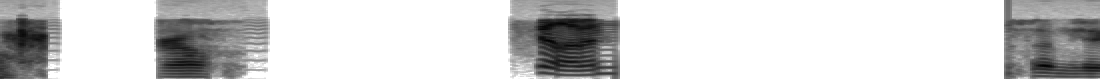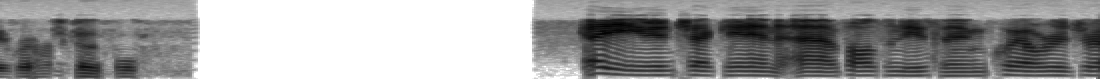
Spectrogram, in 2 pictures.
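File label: Police District Dispatch, p25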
